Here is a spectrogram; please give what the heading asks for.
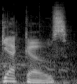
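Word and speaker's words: Gekkos: try not they're called geckos why are they called geckos when they move uh not not spelled like the animal but pronounced the same way you'll see a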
